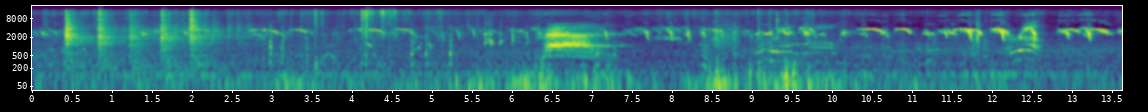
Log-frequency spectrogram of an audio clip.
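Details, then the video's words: Chickens of a backyard flock calling: many quick, repeated clucks and short rising and falling cackles from several birds, overlapping throughout, with a louder squawk near the middle and a man's voice briefly at the start. "Beautiful sounds of our flock !!"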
